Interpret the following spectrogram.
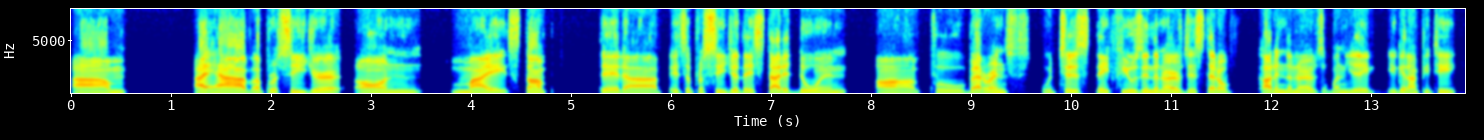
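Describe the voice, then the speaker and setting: A middle-aged man tells his story on a podcast in a loose, rambling way, upbeat and swearing freely. His voice sits at an ordinary middle pitch. The sound is close and dry, with no room around it. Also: fairly even intonation, a little slow, fairly bright tone, clean tone, dry recording. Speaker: firefighter guest.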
